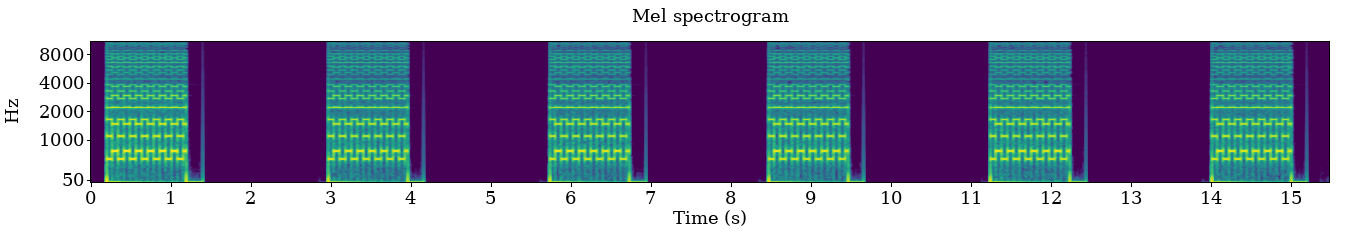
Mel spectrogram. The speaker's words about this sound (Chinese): 小兵的电话都没人听哦， 我们打电话给小兵的父母吧。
